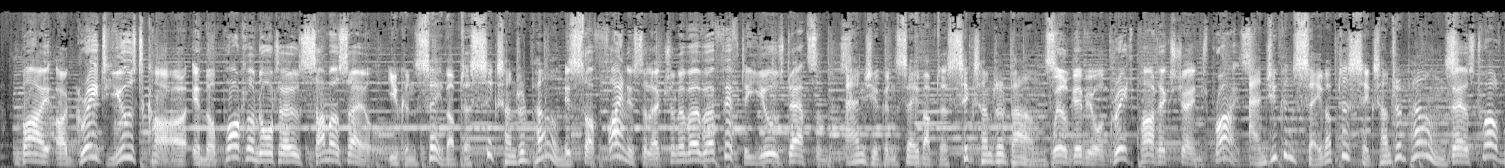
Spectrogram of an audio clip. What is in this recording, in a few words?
Radio Hallam Advert; Portland Autos Datsun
